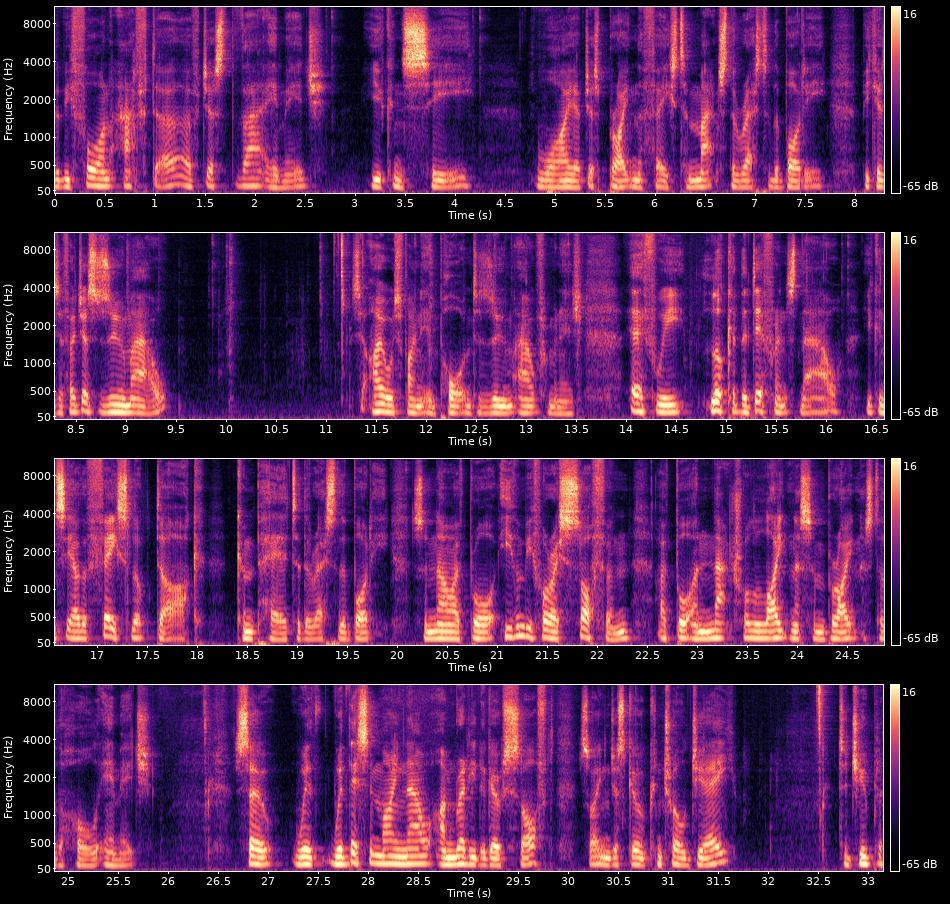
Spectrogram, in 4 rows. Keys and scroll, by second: 31.2 ctrl+j.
